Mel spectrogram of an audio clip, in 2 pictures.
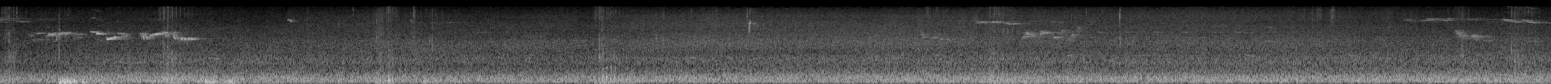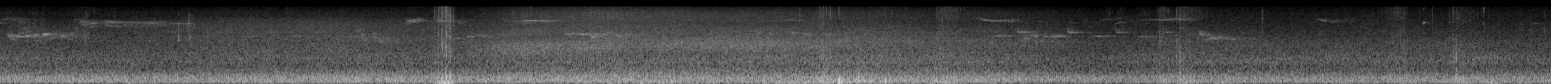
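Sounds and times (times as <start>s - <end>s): high bird chirps: 0.1s - 2.1s, 24.9s - 28.1s.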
